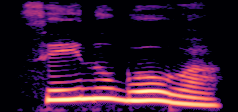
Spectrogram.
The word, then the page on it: ಸೇನುಬೋವ: sēnubōva; Kannada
